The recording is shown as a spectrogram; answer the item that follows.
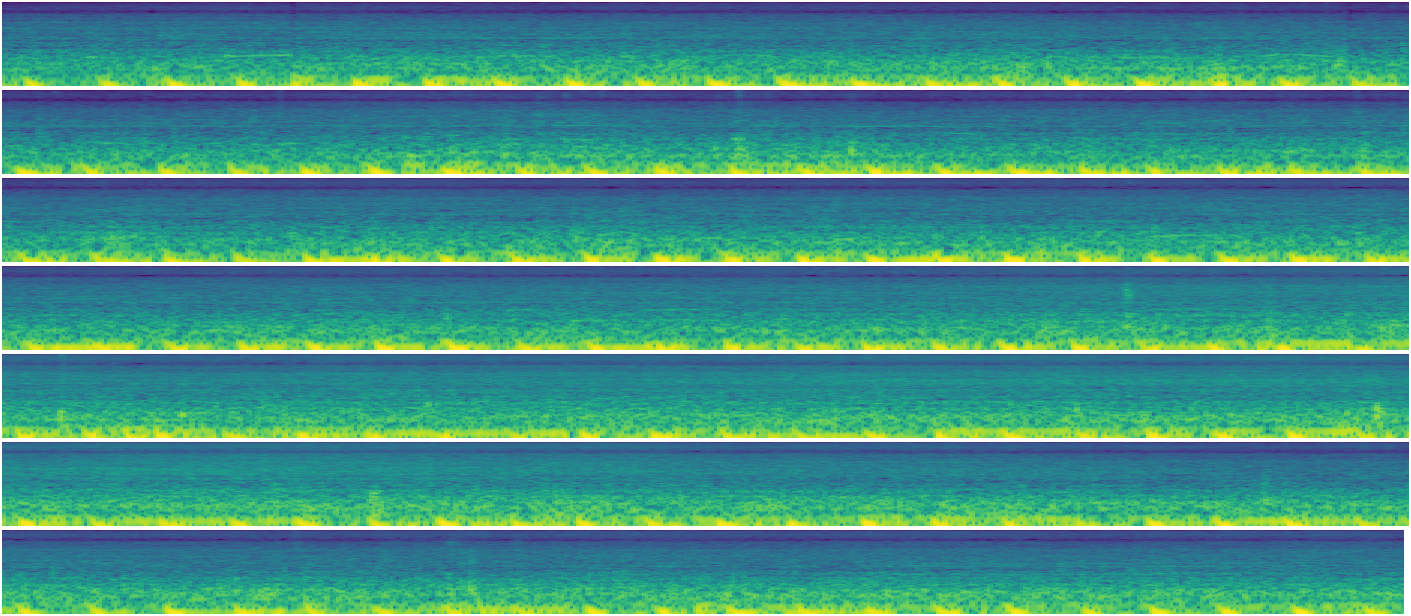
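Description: Jeep Gladiator's engine and drivetrain heard from inside the cab: a low, throbbing rumble as the truck crawls slowly down over loose rock.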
